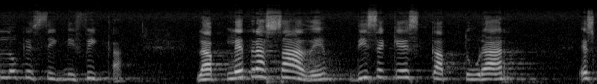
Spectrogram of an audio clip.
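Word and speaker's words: צדי: No se pronuncia la T, solo es sade, algunos dicen sadi.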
